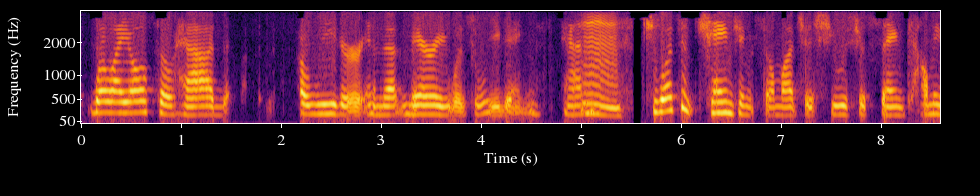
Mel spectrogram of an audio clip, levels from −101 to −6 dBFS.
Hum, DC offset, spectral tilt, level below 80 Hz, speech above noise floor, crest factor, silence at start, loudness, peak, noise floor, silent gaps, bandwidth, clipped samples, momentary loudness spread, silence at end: none; under 0.1%; -9.5 dB/octave; -58 dBFS; 37 dB; 18 dB; 0.1 s; -20 LUFS; -2 dBFS; -56 dBFS; 5.54-5.58 s; 4 kHz; under 0.1%; 10 LU; 0 s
